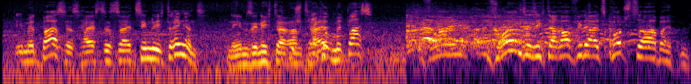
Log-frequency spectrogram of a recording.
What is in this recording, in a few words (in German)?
Sportreporter; Winning Time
